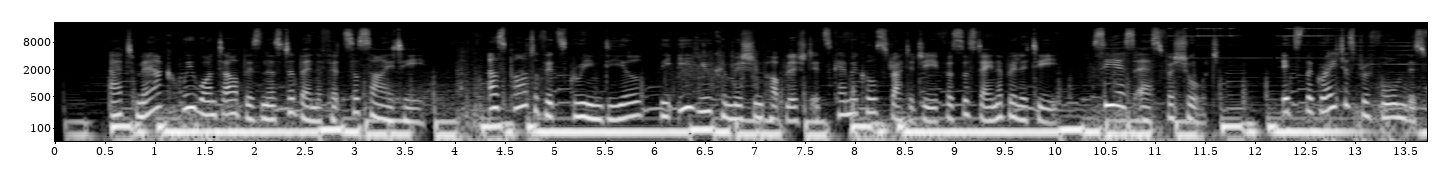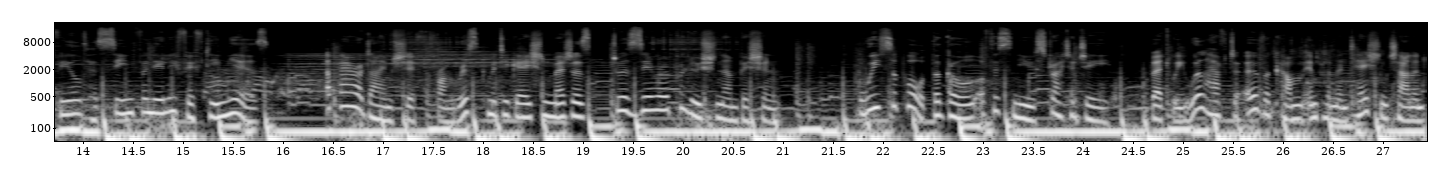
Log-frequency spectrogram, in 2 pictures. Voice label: EN Image; MERCK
